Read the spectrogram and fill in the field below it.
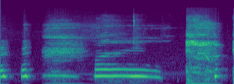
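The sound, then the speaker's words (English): A person coughs in a short fit: a couple of quick, sharp hacks, a drawn-out voiced, wheezy stretch, then a harsh, loud cough. “Coughing.”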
